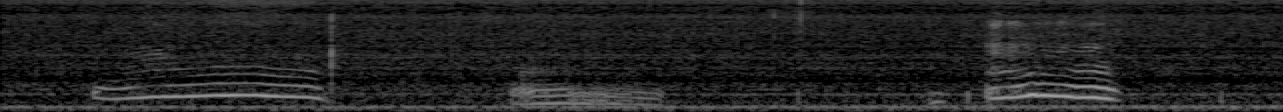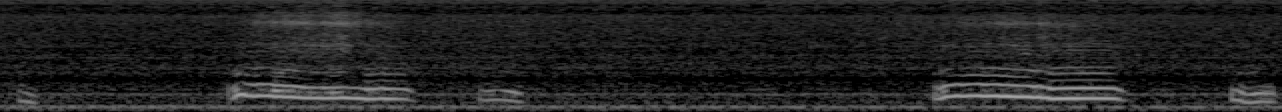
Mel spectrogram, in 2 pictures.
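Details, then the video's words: Sleeping rescued domestic cat snoring in a multi-cat household, cats piled together indoors; whistling nasal snores with rising-falling tones, each about a second long, repeating every two to three seconds over a steady low hum. "猫のいびき who?snoring cat."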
